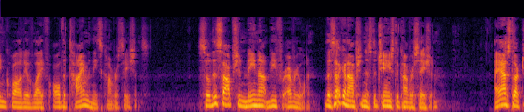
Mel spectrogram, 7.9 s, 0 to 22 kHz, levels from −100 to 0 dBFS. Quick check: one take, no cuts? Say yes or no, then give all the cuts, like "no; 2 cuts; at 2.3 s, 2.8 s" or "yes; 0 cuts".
no; 1 cut; at 4.8 s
